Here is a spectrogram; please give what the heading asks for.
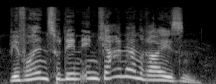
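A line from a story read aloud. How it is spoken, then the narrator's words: Called out. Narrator (German): ruft Mathilda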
